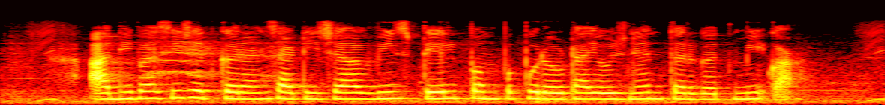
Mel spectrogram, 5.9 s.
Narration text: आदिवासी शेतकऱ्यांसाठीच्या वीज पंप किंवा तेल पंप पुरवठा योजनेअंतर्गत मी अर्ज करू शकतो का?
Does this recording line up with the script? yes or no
no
